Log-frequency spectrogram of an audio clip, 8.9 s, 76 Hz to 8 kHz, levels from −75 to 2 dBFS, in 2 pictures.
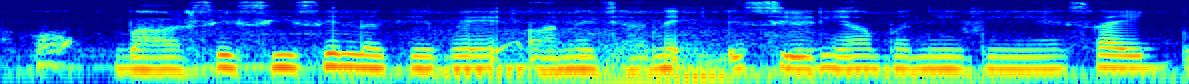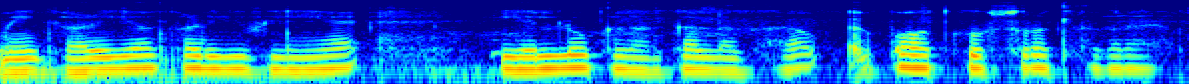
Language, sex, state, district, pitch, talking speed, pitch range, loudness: Hindi, female, Uttar Pradesh, Jyotiba Phule Nagar, 175 Hz, 195 wpm, 170-180 Hz, -26 LUFS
